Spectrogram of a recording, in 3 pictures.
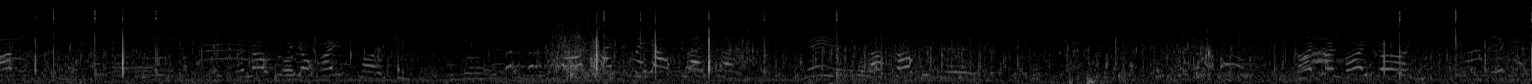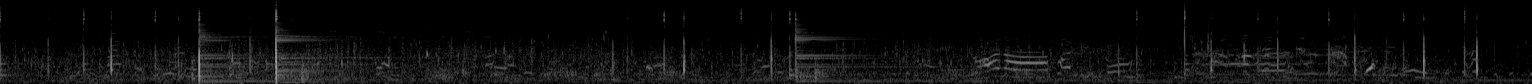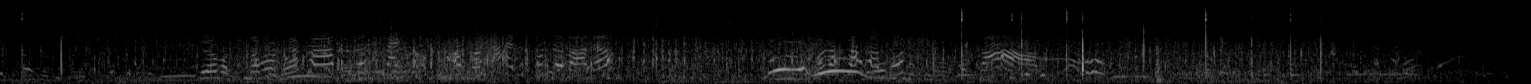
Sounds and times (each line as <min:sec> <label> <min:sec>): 0:13.9 Tischtennis 0:31.4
